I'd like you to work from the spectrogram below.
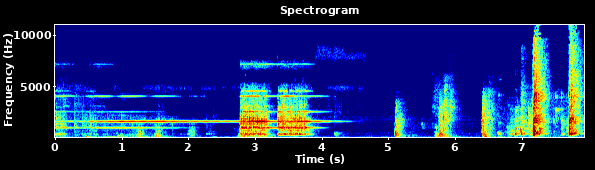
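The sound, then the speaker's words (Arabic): A telephone bell rings in two short bursts, fairly faint and alone. A few sharp clicks and knocks follow after a pause. “أقوم أنا أرد على التليفون”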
